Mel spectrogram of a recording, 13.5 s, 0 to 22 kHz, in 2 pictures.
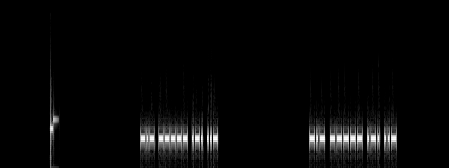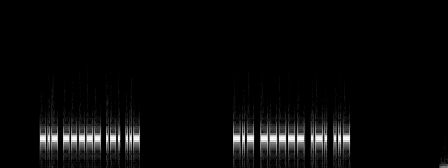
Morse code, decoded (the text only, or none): K0RU K0RU K0RU K0RU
